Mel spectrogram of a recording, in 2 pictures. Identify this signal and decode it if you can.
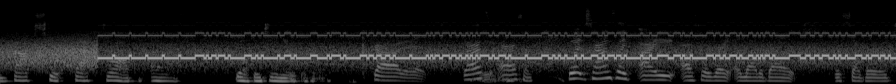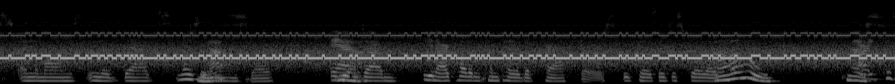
RTTY (45.45 baud, 170 Hz shift), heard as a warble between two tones, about 1360 Hz centre, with radio static and speech in English. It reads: NAME IS JEAN, QTH AUSTIN, LOC IR70KQ IR70KQ. HOW …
